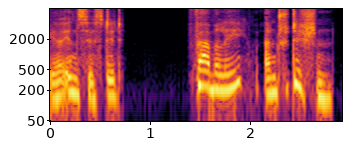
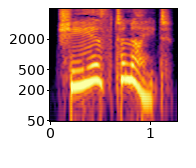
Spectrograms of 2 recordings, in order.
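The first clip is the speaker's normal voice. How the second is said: firm declaration; 9 semitones higher, 5 dB louder than usual. Acted. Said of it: "Honoria declared".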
